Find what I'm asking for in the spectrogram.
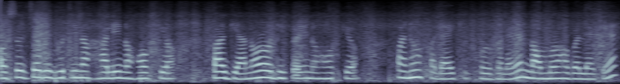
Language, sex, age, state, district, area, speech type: Assamese, female, 30-45, Assam, Dibrugarh, rural, spontaneous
